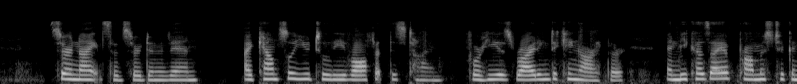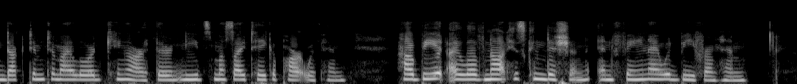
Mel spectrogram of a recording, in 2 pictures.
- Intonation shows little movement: Yes, narrow, 2.2 semitones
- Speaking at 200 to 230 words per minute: Yes, fast, 205 wpm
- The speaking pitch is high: Yes, high, 220 Hz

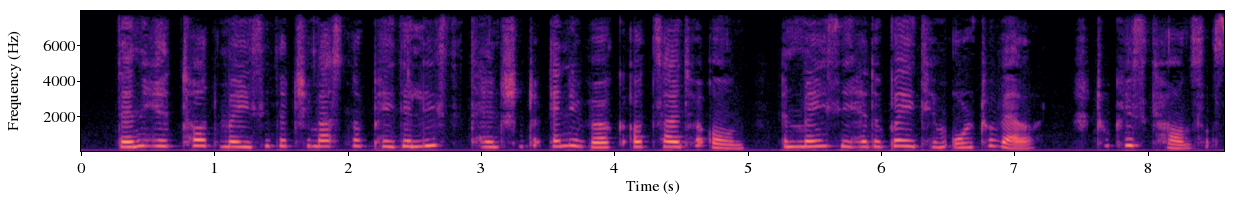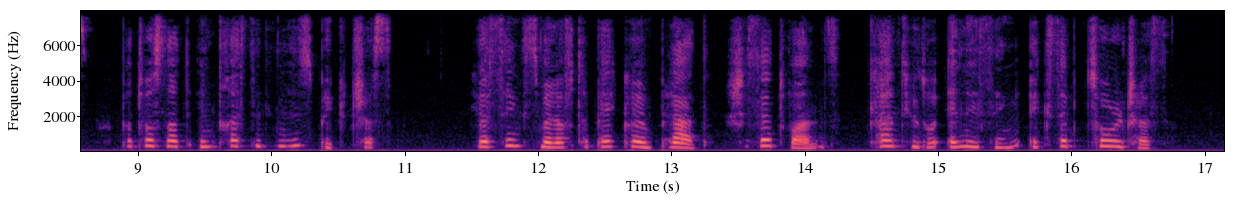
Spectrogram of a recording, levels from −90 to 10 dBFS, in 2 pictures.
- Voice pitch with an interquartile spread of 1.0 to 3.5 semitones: Yes, average, 3.1 semitones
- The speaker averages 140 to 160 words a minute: No, average, 190 wpm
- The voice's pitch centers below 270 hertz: No, very high, 295 Hz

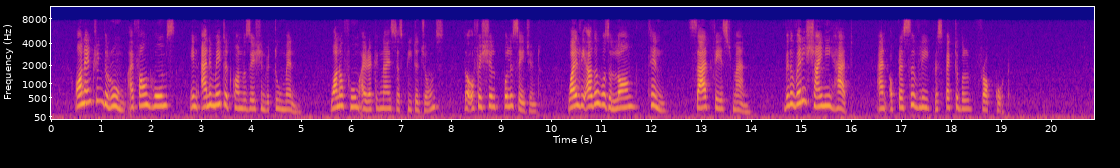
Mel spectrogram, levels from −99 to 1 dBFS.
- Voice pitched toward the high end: Yes, high, 245 Hz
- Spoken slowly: Yes, slow, 130 wpm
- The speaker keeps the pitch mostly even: No, average, 5.1 semitones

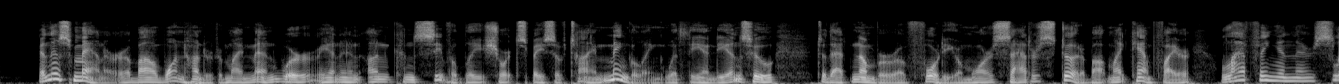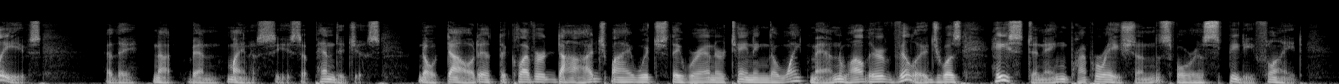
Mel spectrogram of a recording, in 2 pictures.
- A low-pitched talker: Yes, low, 105 Hz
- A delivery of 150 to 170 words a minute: Yes, average, 160 wpm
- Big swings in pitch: Yes, wide, 5.7 semitones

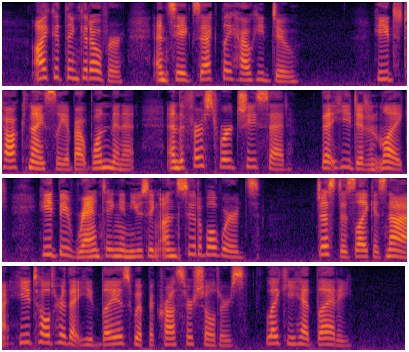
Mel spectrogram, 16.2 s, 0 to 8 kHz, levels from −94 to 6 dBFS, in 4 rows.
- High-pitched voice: Yes, high, 230 Hz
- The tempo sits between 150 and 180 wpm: No, average, 200 wpm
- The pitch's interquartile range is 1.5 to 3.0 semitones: No, average, 4.5 semitones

